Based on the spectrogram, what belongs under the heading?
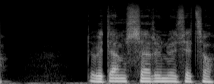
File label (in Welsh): "amser", Welsh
